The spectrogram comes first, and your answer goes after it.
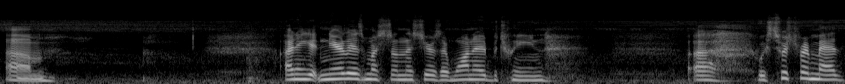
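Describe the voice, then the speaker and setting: A woman walks her vegetable garden outdoors, a bit out of breath, chatting candidly and rambling with plenty of ums. Her voice sits at an ordinary middle pitch. Faint crickets and insects buzz softly behind her. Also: slight background noise, low-quality recording. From South Dakota. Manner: rambling, candid, with many fillers. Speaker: gardening vlogger. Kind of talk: casual garden update chat.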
